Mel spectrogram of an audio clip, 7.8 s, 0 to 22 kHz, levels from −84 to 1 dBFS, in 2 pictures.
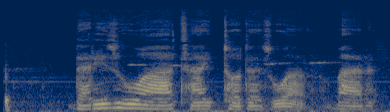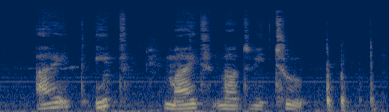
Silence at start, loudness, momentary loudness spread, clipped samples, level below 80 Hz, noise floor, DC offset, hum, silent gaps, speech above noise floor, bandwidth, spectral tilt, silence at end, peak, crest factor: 0.05 s; -34 LUFS; 11 LU; under 0.1%; -56 dBFS; -57 dBFS; under 0.1%; none; none; 25 dB; 16.5 kHz; -6 dB/octave; 0.15 s; -16 dBFS; 18 dB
